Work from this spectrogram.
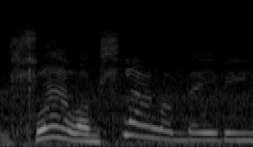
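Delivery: very high character voice, big lisp on slalom. Describing a skiing character's moves, quoting him with a big lisp. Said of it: "He's got that big lisp".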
